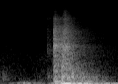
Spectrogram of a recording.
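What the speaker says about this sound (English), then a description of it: "Right when you first walk in the door" An apartment door swings open at the entry hallway of a large one-bedroom unit, giving a single fairly loud, broad whoosh and bump that rises at once and fades out slowly, with no voices.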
